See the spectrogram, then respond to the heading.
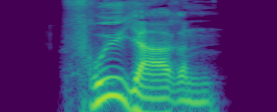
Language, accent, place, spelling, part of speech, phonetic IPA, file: German, Germany, Berlin, Frühjahren, noun, [ˈfʁyːˌjaːʁən], De-Frühjahren.ogg
- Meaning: plural of Frühjahr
